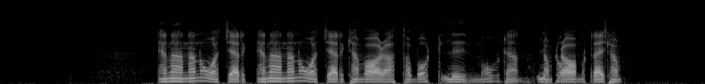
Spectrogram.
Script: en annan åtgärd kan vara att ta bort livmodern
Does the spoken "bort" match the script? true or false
true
